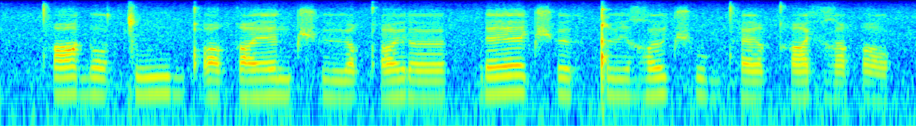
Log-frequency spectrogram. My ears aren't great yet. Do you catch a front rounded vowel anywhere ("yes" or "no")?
yes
